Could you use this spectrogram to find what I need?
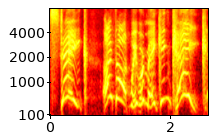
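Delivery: very high, yelled-out voice. Voicing an uncle who mishears the plan: uncle yelling. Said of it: "as he kind of yells out".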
